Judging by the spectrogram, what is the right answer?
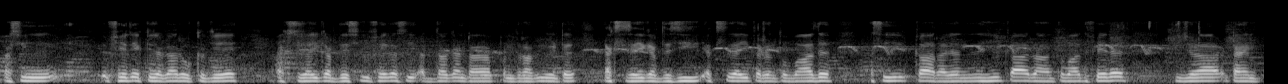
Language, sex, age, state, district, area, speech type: Punjabi, male, 18-30, Punjab, Pathankot, rural, spontaneous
